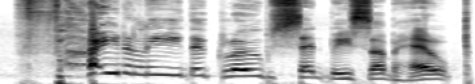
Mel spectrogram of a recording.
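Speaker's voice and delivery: spoken through a laugh. Reading a story, a man answers a girl and her grandpa: laughing. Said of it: "The mustached man laughed".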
